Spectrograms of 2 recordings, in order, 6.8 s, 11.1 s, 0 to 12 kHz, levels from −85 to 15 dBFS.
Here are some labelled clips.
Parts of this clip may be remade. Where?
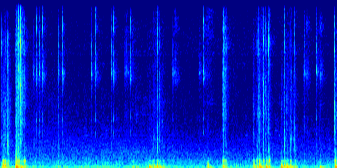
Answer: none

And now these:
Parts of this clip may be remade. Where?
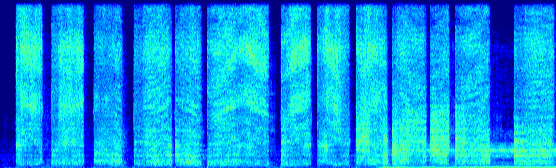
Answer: 0.0-2.3 (codec, HILCodec); 6.3-8.0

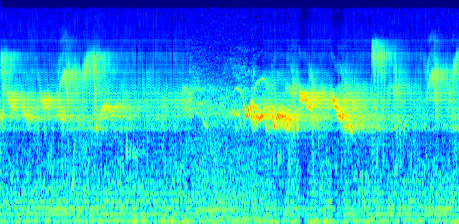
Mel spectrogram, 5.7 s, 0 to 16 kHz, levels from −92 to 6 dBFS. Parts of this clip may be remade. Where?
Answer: 0.0-2.4 (vocoder, BigVGAN v2); 3.3-5.7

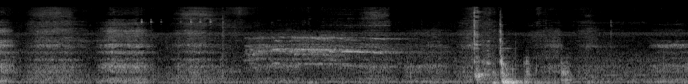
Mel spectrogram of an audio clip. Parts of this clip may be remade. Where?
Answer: 3.2-3.9 (vocoder, BigVGAN v2); 5.2-5.9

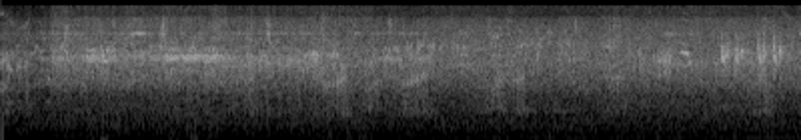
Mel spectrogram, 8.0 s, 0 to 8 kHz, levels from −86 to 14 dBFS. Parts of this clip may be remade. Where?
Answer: 0.0-3.2 (vocoder, HiFi-GAN); 3.7-4.3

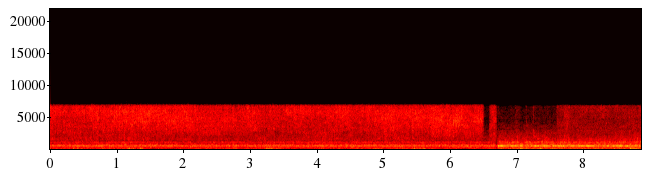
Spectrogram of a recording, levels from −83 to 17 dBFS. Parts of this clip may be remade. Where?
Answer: 0.0-8.9 (codec, HILCodec)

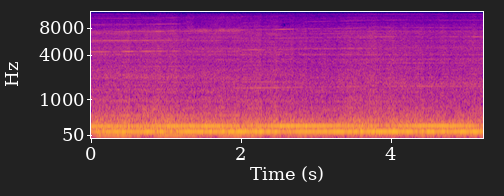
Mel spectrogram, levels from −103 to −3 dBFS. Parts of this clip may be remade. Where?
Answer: 1.3-2.0 (autoencoder, DAC-VAE)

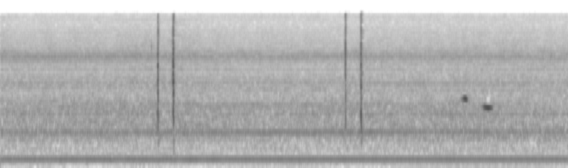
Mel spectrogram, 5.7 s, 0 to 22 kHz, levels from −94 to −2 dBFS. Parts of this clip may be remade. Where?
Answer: 1.1-1.9 (vocoder, BigVGAN v2)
